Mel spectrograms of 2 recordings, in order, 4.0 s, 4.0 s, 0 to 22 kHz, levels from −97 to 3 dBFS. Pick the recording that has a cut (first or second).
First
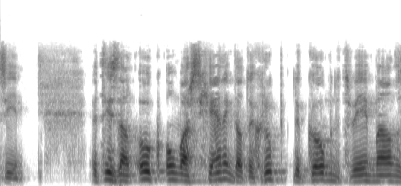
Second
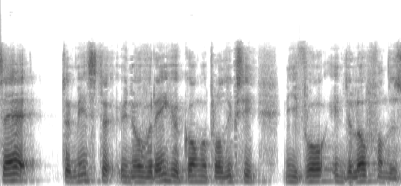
first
